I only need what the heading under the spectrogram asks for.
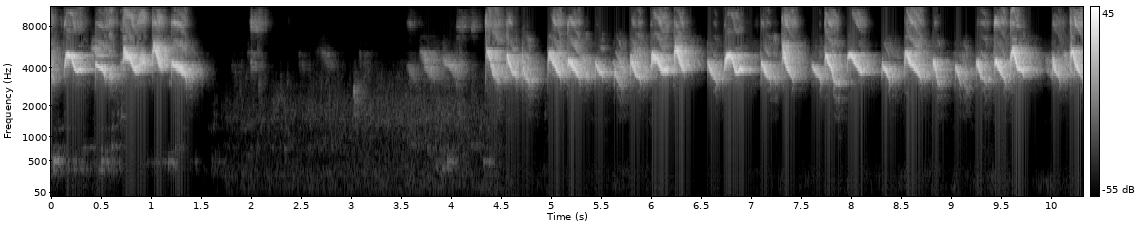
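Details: Young male mata puteh (white-eye) practising its developing song, 9 February 2022: a brief opening burst of high chirps, a quiet gap, then a long, steady stream of quick, sweet, high-pitched notes.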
